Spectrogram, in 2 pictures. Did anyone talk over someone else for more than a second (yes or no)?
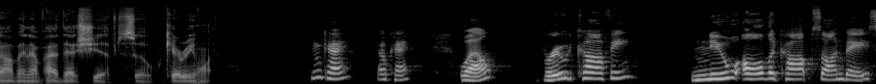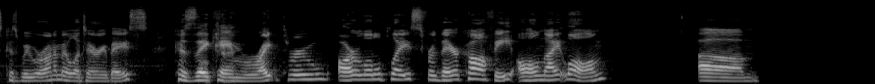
no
